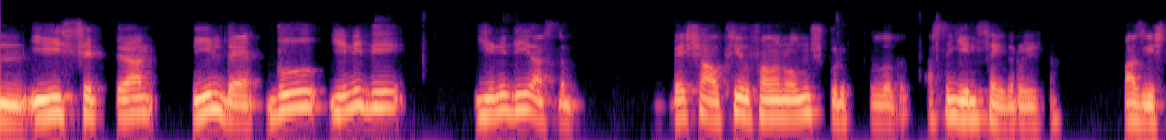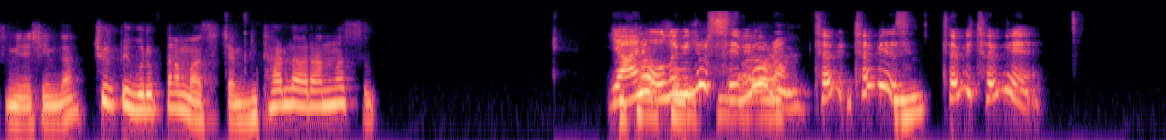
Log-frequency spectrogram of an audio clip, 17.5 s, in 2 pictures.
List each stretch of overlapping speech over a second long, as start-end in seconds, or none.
13.4-14.7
